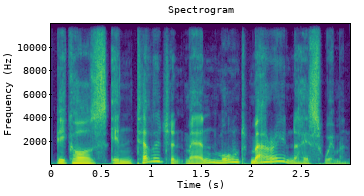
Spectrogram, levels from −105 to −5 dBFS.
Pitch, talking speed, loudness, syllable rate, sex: 140 Hz, 140 wpm, -18 LUFS, 4.9 syllables/s, male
